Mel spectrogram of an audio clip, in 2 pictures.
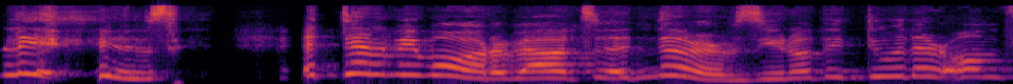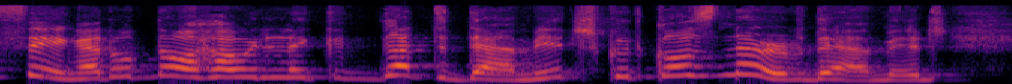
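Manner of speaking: botched fake Italian accent. Retelling how the professor asked you to tell him more, in a botched Professor Durante Italian accent. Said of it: "I'm about to botch this accent".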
